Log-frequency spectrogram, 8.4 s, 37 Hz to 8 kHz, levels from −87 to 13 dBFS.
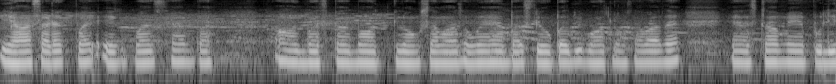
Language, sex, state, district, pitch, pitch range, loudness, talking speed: Hindi, male, Uttar Pradesh, Jyotiba Phule Nagar, 155 Hz, 150-155 Hz, -18 LUFS, 185 wpm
